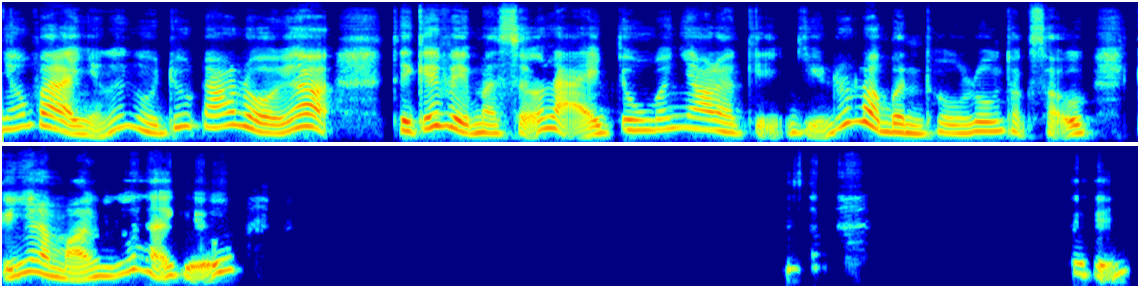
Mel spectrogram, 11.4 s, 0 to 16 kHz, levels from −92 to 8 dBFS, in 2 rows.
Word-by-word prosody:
nhóm 285 +5 -5
với 315 - +5
lại 155 - +4
những 150 - -6
cái 275 - -5
người 220 - -3
trước 310 - -4
đó 300 +3 0
rồi 195 - +3
á, 300 0 +5 0.3
thì 220 - +5
cái 285 +5 +4
việc 250 - +4
mà 175 -2 0
sửa 185 +7 -2
lại 160 - +1
chung 235 -1 0
với 250 - -4
nhau 260 -4 0
là 210 - +1
chuyện 175 - -10
chuyện - - -8
rất 375 - -1
là - - +8
bình 185 -4 +2
thường 175 +1 -5
luôn. 210 +2 0
Thật 205 -3 -9
sự, 165 - -1 0.3
kiểu 165 - -1
như 285 - 0
là, 235 - +4
mọi 175 0 0
người 195 +2 -3
có 330 - -2
thể, - - +1
kiểu 330 -7 -1 2.7
Chính 340 - -16
xác. 380 +2 -26 1.1
Thì 240 - -5
kiều - - -3
240 Hz, 215 wpm, -22 LUFS, 185-305 Hz, 2.7 s, là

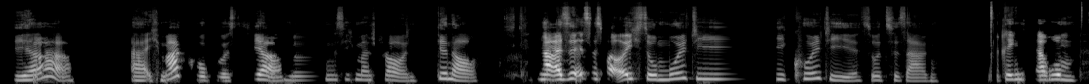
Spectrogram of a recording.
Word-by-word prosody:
Ja, 200 -2 0 0.6
ah, 185 0 -2
ich - - -10
mag 360 - +4
Kokos. 175 -4 -9
Ja, 215 -8 +3 0.4
muss 220 +1 -11
ich 225 - -17
mal 210 -2 -7
schauen. 175 -5 -5 0.2
Genau, 180 - -1 0.6
ja, 230 -1 +10
also 230 +4 +8
es 260 - +3
ist 255 -2 -4
bei - - +4
euch 255 +2 +4
so 225 -1 +2
multikulti 245 - -6
sozusagen 170 -5 -9 0.7
ringsherum. 220 -3 +2
220 Hz, 115 wpm, -23 LUFS, 185-245 Hz, 0.7 s, ja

